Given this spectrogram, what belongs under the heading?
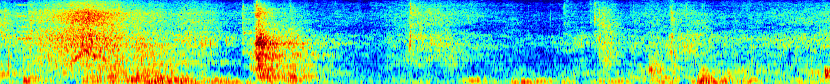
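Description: Second door of an old lift being closed, a few soft sliding scrapes and a knock at about a third of the way through, fairly quiet, with faint indistinct sounds afterward.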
